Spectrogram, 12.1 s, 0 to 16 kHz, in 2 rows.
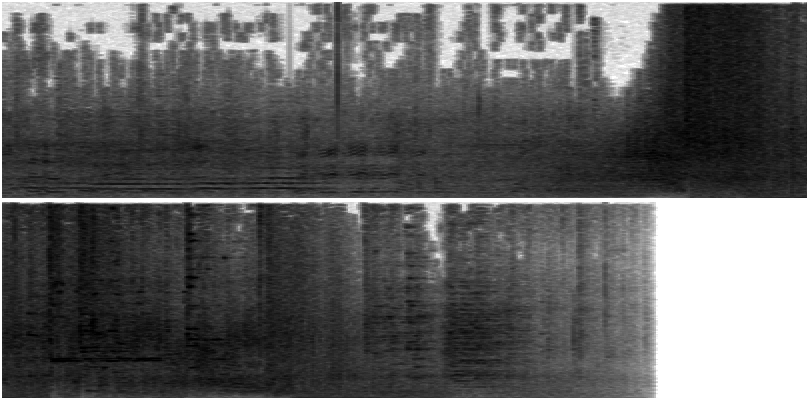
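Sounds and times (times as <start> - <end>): explosion: 3.8 - 10.9
rushing noise of incoming strike: 4.0 - 7.6.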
